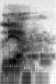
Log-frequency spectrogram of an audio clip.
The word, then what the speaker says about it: Lea: Am I Leah. pronouncing that right? Leah? Okay, Leah.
